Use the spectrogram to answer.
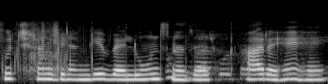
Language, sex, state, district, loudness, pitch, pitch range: Hindi, female, Himachal Pradesh, Shimla, -14 LUFS, 235 Hz, 220-245 Hz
